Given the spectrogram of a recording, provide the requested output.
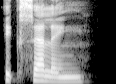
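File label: "excelling", British English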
